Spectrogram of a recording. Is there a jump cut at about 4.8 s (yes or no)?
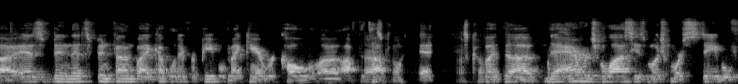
no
